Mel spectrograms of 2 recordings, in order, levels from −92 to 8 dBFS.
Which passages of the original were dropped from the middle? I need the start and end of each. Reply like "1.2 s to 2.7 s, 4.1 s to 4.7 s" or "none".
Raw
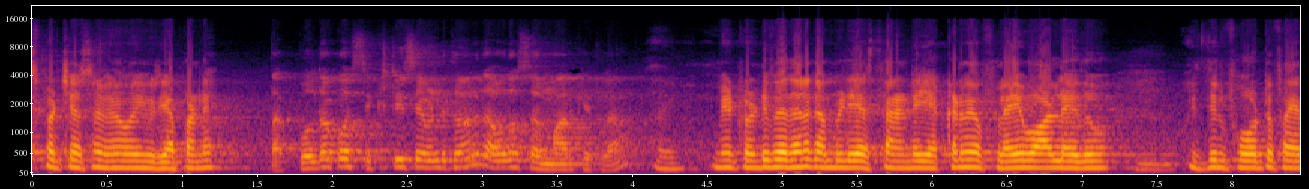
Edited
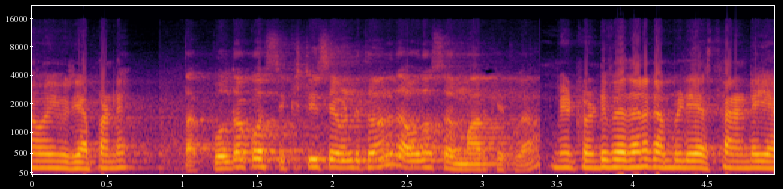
3.9 s to 4.4 s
